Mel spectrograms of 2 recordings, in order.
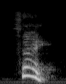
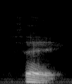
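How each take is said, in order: First: Much higher bubbly pony voice; high Pinkie voice. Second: Said in the usual way. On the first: Acted. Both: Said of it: "oh wait, it's still Pinkie".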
